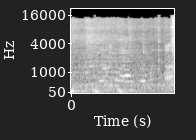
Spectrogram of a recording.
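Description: Broth bubbles in a pot.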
